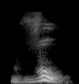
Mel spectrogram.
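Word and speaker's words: vous: segunda persona se pronuncia Vu con v pequeña Vu como pueden ver esas eses no suenan nu y Vu solos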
